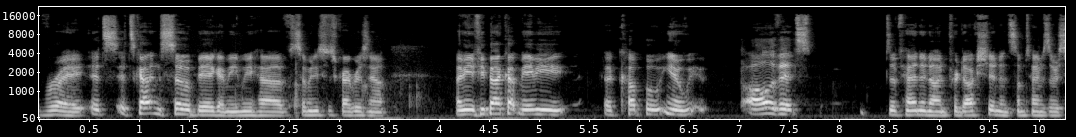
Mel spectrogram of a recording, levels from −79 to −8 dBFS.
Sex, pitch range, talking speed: male, 125-150 Hz, 200 wpm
